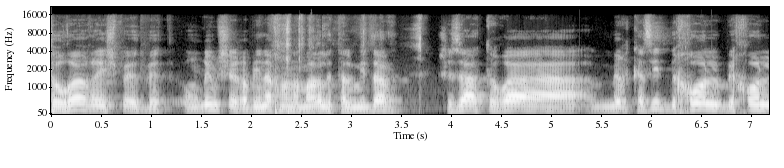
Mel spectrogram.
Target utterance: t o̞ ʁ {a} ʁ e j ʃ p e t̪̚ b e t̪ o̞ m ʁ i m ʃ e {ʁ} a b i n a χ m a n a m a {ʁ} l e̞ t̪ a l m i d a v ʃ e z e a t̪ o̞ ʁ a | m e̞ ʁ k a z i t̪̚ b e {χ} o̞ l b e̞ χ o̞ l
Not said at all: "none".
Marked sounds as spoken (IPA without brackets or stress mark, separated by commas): a, ʁ, ʁ, χ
